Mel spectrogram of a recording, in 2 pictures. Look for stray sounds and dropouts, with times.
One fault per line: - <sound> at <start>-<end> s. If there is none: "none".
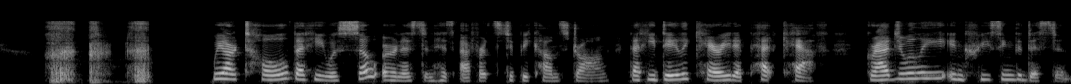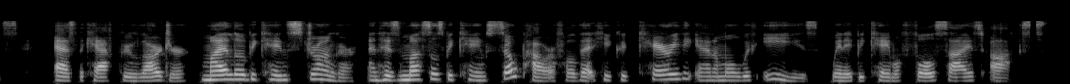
- throat clearing at 0.4-1.5 s
- dropout at 21.0-21.1 s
